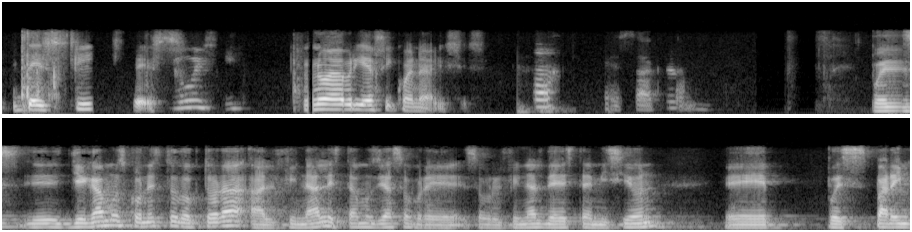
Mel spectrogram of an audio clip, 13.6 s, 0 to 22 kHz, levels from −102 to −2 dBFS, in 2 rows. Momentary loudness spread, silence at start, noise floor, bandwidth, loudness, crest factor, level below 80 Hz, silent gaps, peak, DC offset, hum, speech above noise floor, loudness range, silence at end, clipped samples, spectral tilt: 14 LU; 0.1 s; -76 dBFS; 8 kHz; -23 LUFS; 20 dB; -64 dBFS; none; -4 dBFS; under 0.1%; none; 54 dB; 8 LU; 0 s; under 0.1%; -5 dB/octave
